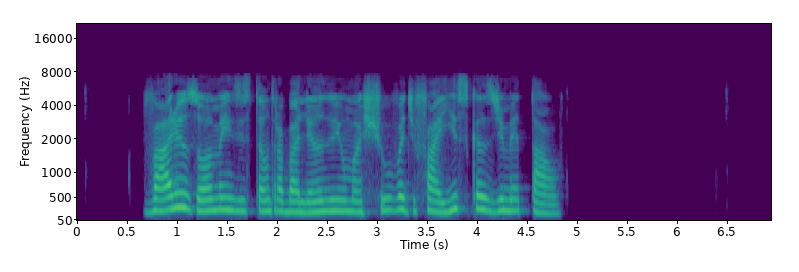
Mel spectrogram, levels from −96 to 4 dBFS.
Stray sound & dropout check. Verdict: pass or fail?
pass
